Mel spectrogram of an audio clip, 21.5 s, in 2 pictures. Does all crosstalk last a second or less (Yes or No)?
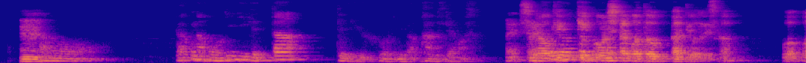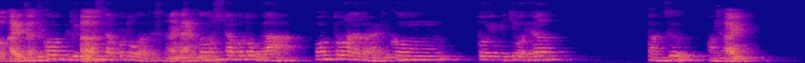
No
